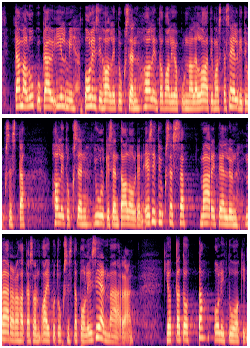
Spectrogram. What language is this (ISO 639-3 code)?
fin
